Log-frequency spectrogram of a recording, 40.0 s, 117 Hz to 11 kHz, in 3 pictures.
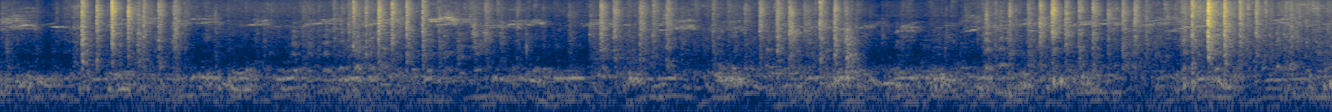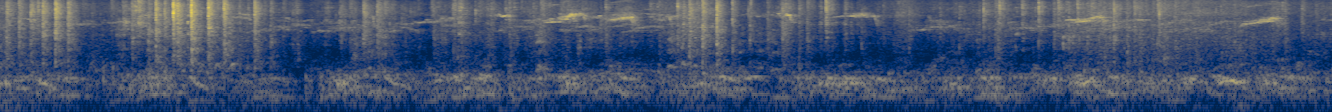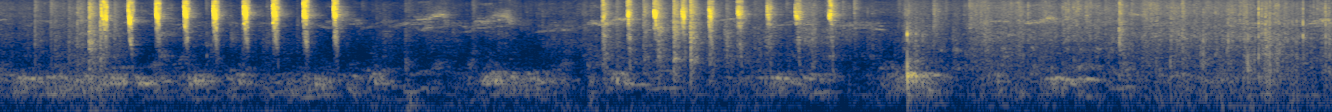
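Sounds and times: pigeons cooing: 0.0s - 39.9s
sharp claps: 32.7s - 35.1s.

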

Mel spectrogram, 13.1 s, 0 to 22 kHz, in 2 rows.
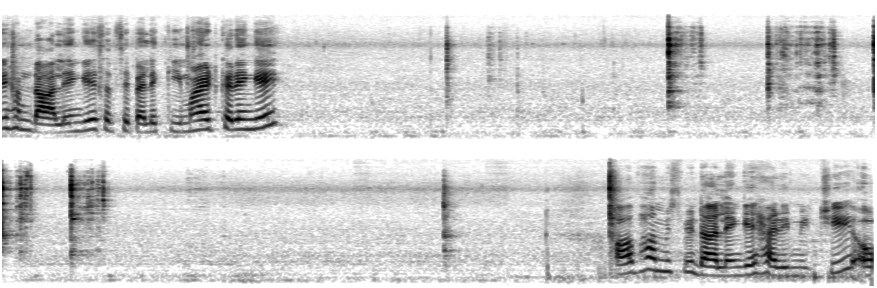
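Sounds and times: metal spoon scraping a plate: 5.0s - 7.4s.

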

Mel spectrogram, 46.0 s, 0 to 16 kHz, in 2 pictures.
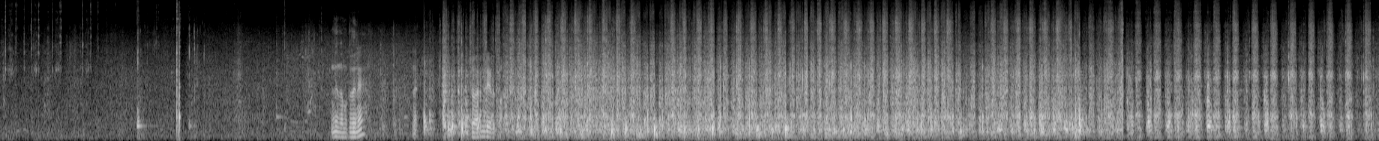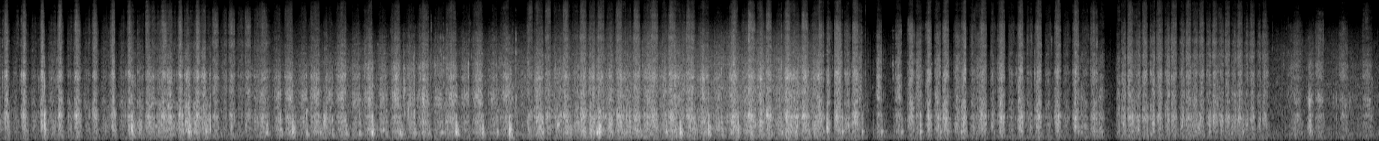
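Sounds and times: carrots grated on metal grater: 7.4s - 27.6s.

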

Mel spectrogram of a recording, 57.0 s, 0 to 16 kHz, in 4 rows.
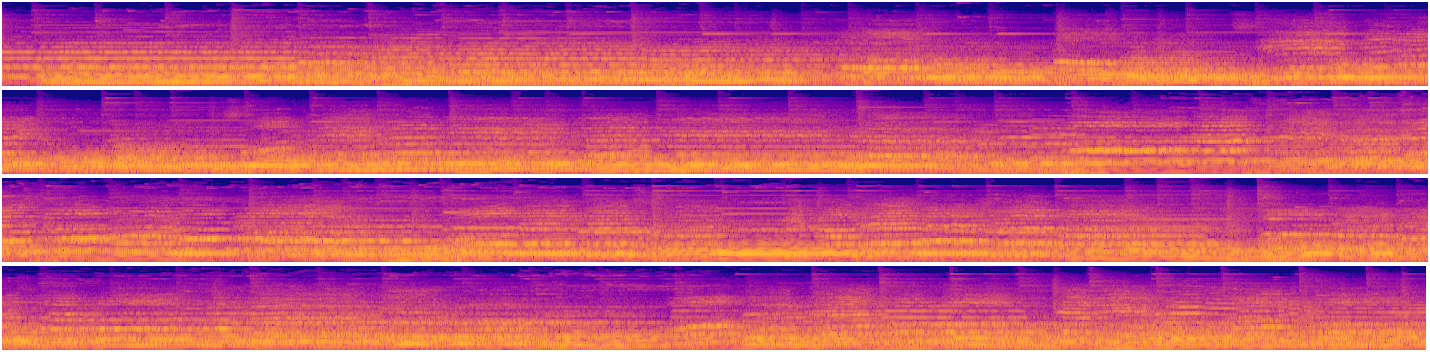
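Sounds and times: concert band sustained chords: 0.0s - 57.0s
mixed choir singing: 0.0s - 57.0s.

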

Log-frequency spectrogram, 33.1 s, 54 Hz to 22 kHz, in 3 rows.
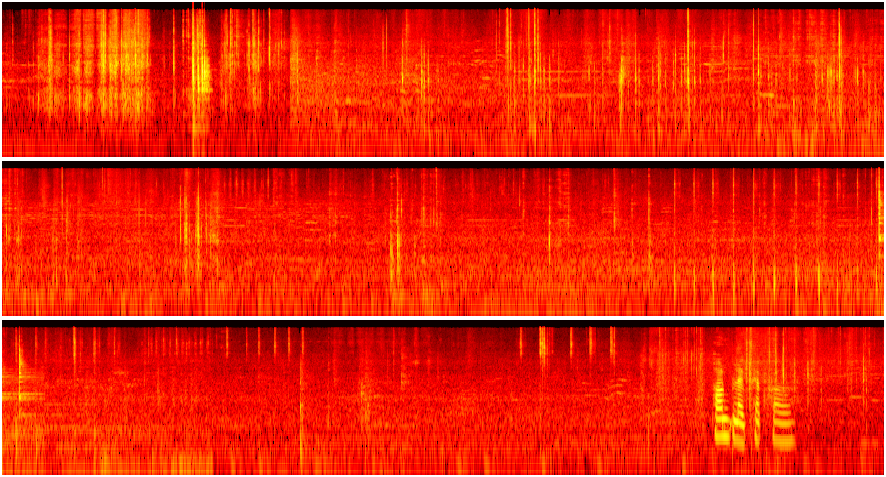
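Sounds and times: sieve tapping: 19.1s - 24.2s
ringing knock on metal bowl: 22.0s - 22.6s.

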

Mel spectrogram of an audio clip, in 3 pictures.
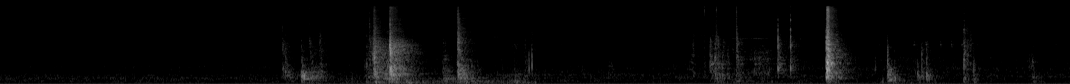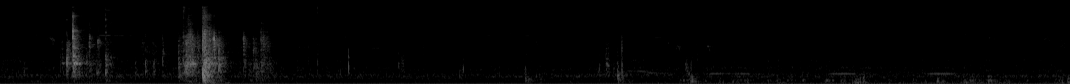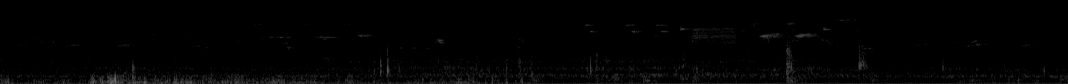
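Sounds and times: door knocks and clatters: 2.8s - 5.2s
footsteps on wooden deck: 8.6s - 11.0s, 14.6s - 17.8s, 26.2s - 28.4s, 29.1s - 31.0s.

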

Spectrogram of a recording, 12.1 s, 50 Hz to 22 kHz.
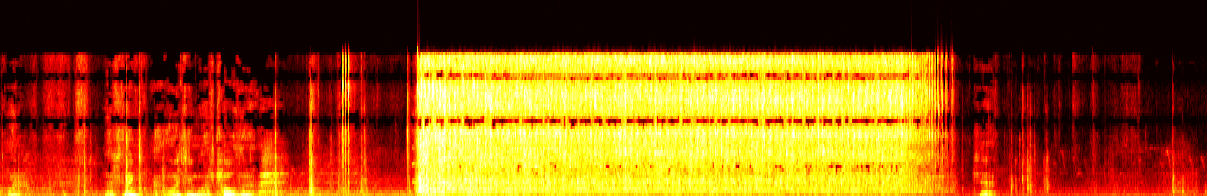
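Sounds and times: power ratchet whirring: 4.1s - 9.6s.

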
